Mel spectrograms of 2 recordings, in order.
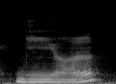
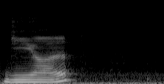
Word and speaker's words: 女儿: 딸 女儿 뉘얼, 女儿 뉘얼, 딸 女儿 뉘얼.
